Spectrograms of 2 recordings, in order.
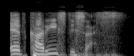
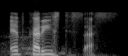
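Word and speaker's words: ευχαριστήσας: It's Evcharistisas. Evcharistisas. Right? A lot of us hear that word today pronounced as Eucharist.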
